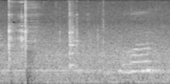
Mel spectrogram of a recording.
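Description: Small steel shackle clinking against the eye of a digital hanging scale as it is fitted by hand: a few sharp metallic clicks with a short ring in the first second.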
